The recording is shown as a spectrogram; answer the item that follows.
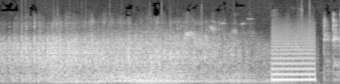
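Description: Cartoon sound effect of a vehicle engine running steadily, then a single short, loud horn honk near the end.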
